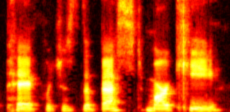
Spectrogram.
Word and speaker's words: Marquess: which is the best Marquee I think that's how you say marquis armor Quest I say marquis just because that's how the British say it but okay and then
